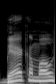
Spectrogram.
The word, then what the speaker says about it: Bergamo: En die vloog naar, even kijken, Bergamo, zeg ik dat goed, in Italië.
